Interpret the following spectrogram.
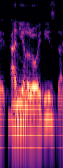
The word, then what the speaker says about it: Enyalioides: Enyalioides. Did I say it right? yeah, and Enyalioides.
